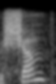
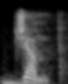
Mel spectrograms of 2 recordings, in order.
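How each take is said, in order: First: The word begins with a soft sh sound. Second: The word begins with a hard j sound. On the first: The speaker calls it wrong. "instead of shump" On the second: The speaker calls it right. "like a J, J sound"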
